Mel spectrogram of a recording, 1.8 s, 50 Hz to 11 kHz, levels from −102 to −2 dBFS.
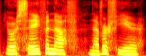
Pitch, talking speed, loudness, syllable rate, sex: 200 Hz, 165 wpm, -14 LUFS, 5.7 syllables/s, female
